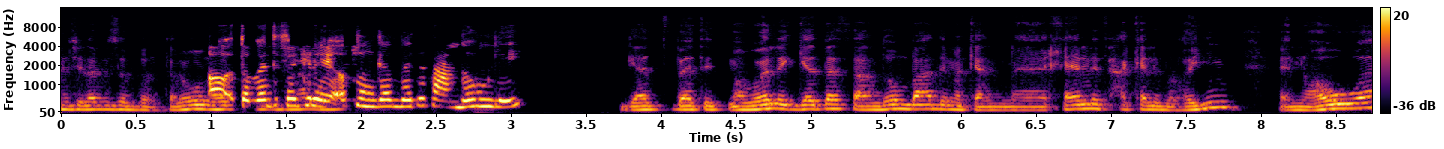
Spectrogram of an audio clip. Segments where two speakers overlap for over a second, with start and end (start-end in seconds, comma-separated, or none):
none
